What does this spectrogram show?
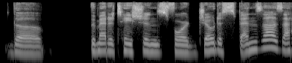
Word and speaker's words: Dispenza: mentioned uh the the the meditations for Joe dispenza is that how you say his name yes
